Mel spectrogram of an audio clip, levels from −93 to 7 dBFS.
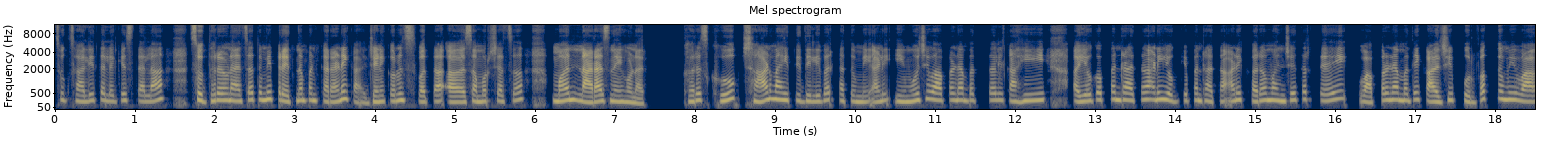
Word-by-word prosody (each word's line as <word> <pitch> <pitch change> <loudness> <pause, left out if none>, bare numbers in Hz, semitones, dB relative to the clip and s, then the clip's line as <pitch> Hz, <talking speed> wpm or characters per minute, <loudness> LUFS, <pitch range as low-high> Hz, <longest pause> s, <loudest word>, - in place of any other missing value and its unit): चूक 250 - -7
झाली 215 +2 -2
तर 255 - -1
लगेच 225 +2 -4
त्याला 210 +3 +1 0.4
सुधरवण्याचा 235 0 +3
तुम्ही 260 +1 +3
प्रयत्न 225 -1 +4
पण 245 -1 0
करा. 195 -1 +2
नाही 285 +4 +5
का? - - -4
जेणेकरून 210 +5 +1
स्वतः 200 -1 0
अ, 190 0 +4
समोरच्याचं 210 +4 -2 0.4
मन 240 +4 +4
नाराज 200 +2 +7
नाही 210 -2 +1
होणार. 180 -7 -1 0.5
खरंच 220 +4 -1
खूप 255 +8 0
छान 210 +4 +4
माहिती 250 -4 +2
दिली 205 0 -2
बरं 245 +4 -4
का 225 - -4
तुम्ही 195 -1 -3
आणि 220 +4 -2 0.2
इमोजी 225 +8 -1
वापरण्याबद्दल 245 -1 -1
काही 225 +4 0 0.4
अयोग्य 220 +4 +1
पण 270 -2 +1
राहतात 250 +1 0
आणि 265 0 +2
योग्य 230 -2 -3
पण 240 - -2
राहत 205 -2 -5
आणि 215 +4 0
खरं 210 +3 0
म्हणजे 245 0 +1
तर 275 - -4 0.2
ते 255 +6 -1 0.2
वापरण्यामध्ये 240 +6 0
काळजीपूर्वक 200 +2 0
तुम्ही 265 -2 +2
वा 210 -4 +4
225 Hz, 155 wpm, -24 LUFS, 205-245 Hz, 0.5 s, नाराज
